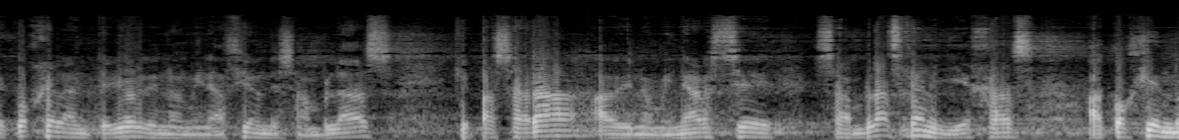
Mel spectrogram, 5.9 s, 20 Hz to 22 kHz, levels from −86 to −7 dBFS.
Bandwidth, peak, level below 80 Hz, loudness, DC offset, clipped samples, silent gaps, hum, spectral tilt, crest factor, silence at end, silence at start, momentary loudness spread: 18 kHz; -6 dBFS; -54 dBFS; -30 LUFS; under 0.1%; under 0.1%; none; none; -4.5 dB/octave; 24 dB; 0 s; 0 s; 6 LU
